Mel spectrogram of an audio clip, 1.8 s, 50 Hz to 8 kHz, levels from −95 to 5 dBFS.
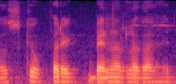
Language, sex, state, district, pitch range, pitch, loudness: Hindi, male, Bihar, Samastipur, 105-115 Hz, 110 Hz, -19 LUFS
